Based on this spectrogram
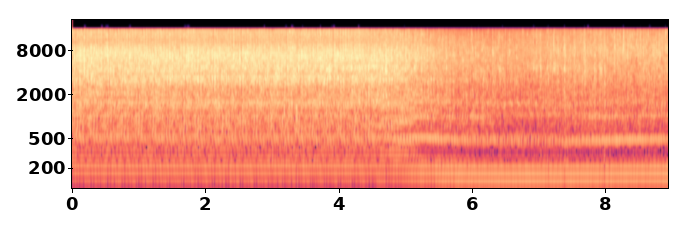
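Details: Champion motor grader with a Detroit diesel that sat locked up for 7 years, now freed: steady, even drone that eases down to a slower idle halfway through, no knocks or misses; normal running.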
